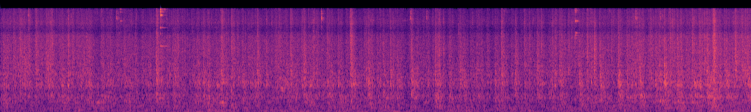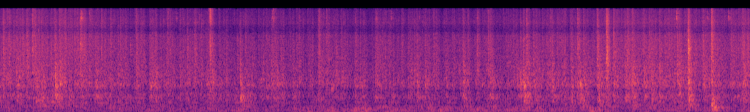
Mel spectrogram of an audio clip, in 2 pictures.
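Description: Birds calling in the background, with scattered small clicks.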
